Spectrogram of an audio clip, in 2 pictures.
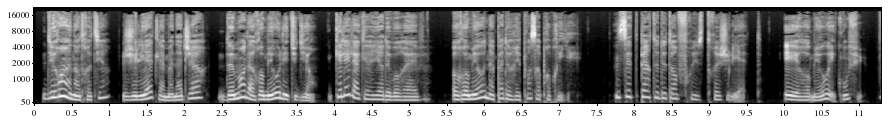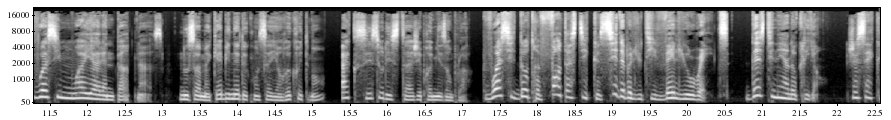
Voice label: Fransizca Kadin; seslendirme

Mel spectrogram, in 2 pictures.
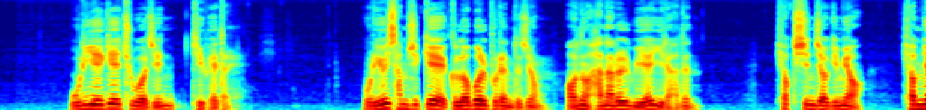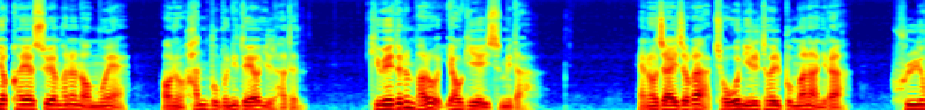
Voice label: Korece Erkek

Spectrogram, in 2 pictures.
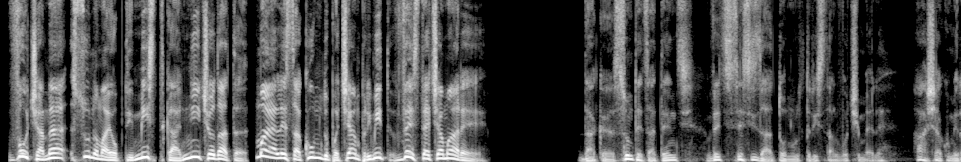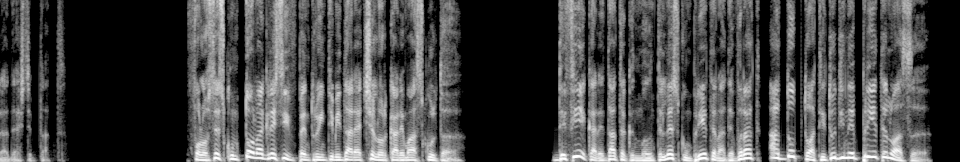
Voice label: Romence Erkek, romence seslendirme; erkek sesler

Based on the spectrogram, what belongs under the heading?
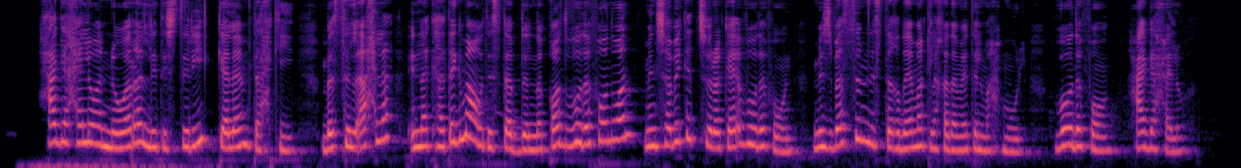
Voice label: Arapca Kadin Misir Arapcasi, seslendirme; kadin sesler

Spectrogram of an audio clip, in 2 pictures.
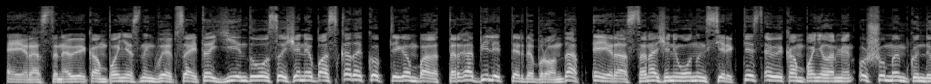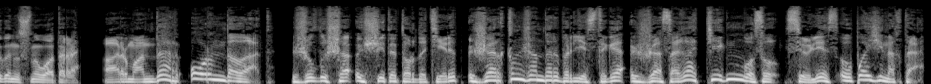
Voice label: Kazakca Erkek; seslendirme

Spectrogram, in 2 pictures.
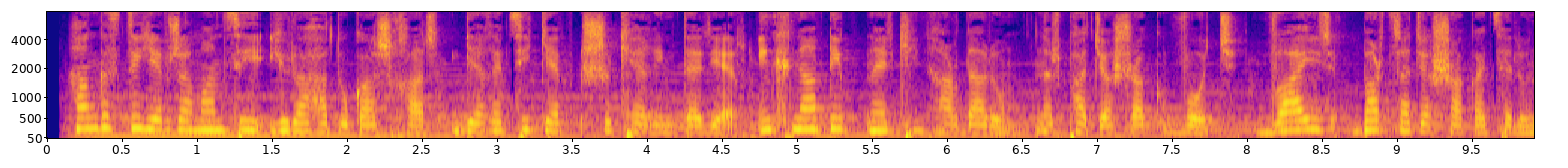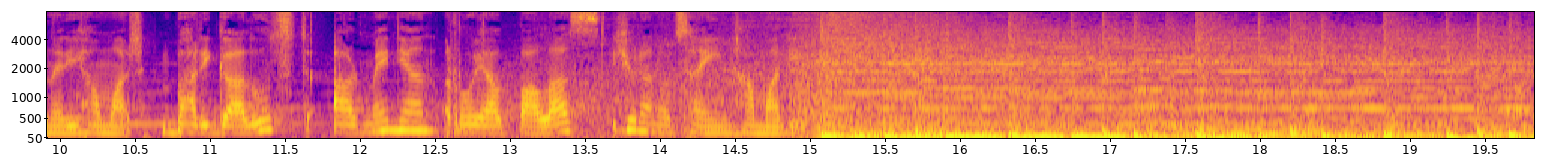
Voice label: Ermenice Kadin; seslendirme

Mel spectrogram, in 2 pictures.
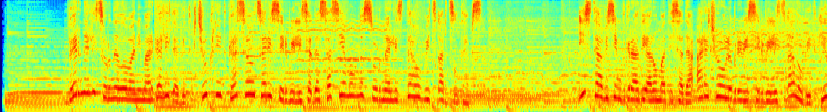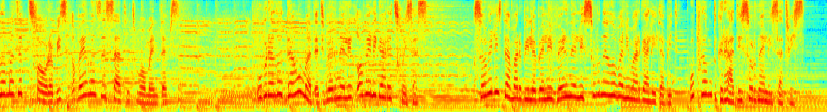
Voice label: Gurcuce Kadin; seslendirme

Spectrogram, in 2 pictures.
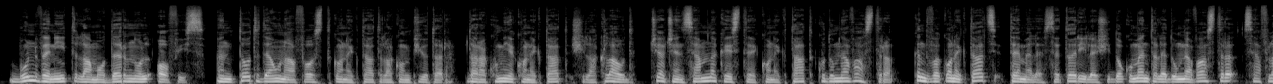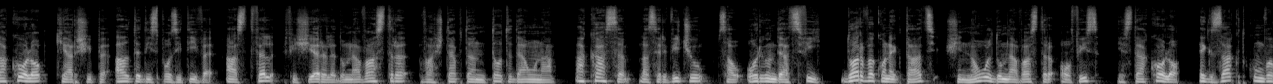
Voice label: Romence Erkek, seslendirme; erkek sesler

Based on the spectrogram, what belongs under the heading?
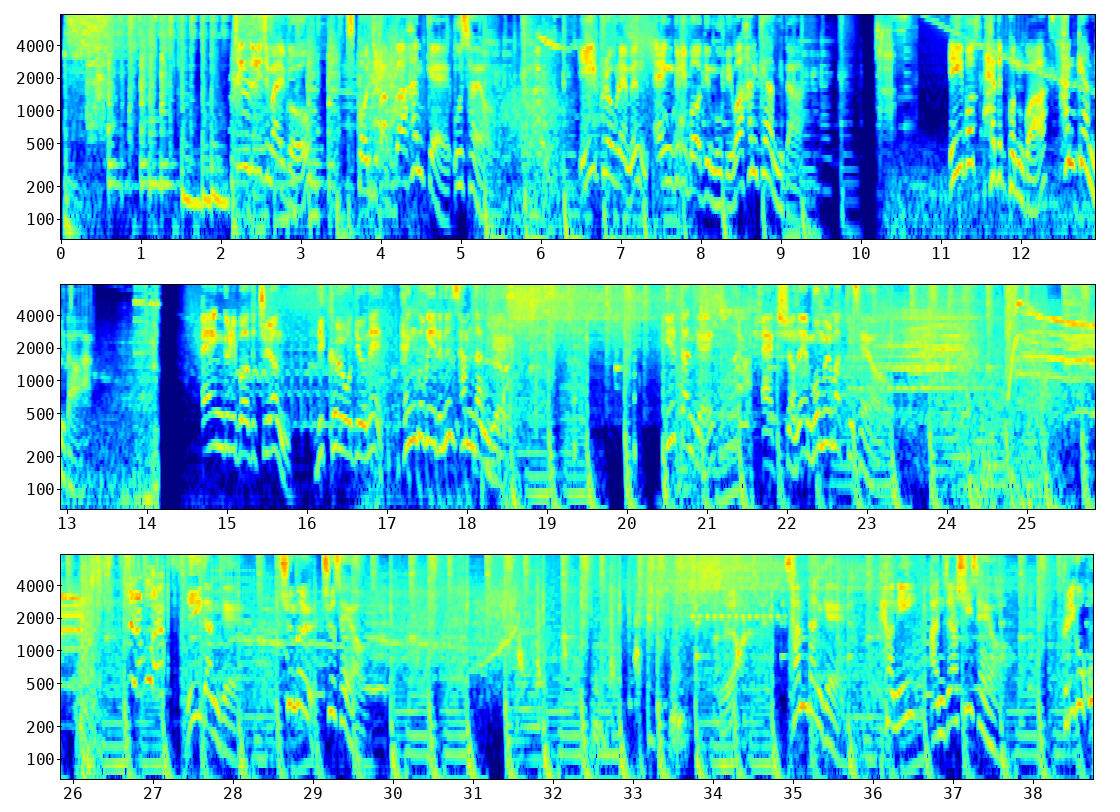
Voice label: Korece Erkek

